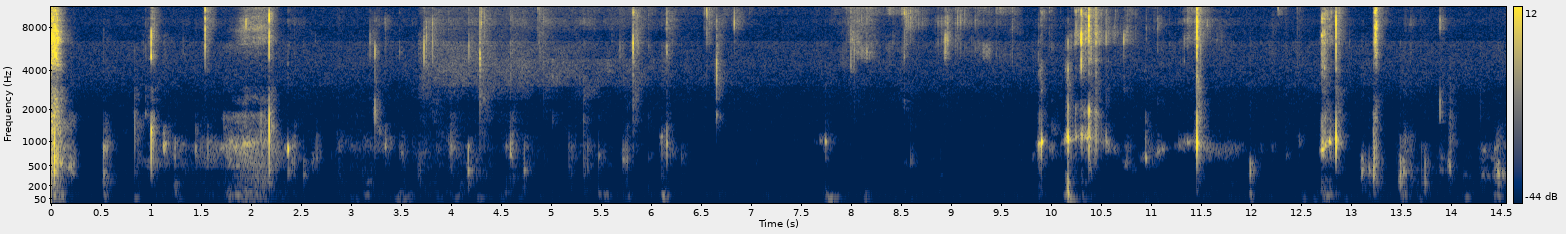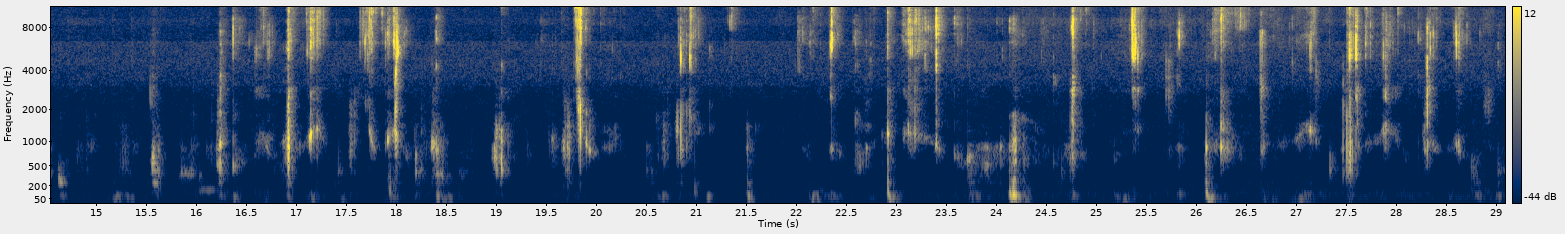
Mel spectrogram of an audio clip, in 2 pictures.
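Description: Close-miked mouth chewing and biting yakgwa, a dense, sticky Korean honey cookie, with ice cream: a steady run of short wet clicks and crunches, with a brief lull about seven seconds in.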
